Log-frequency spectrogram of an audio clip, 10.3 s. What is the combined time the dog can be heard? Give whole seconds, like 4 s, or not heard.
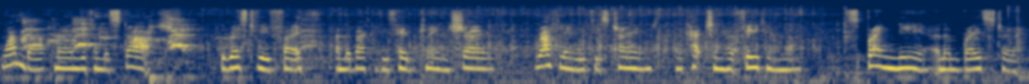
3 s.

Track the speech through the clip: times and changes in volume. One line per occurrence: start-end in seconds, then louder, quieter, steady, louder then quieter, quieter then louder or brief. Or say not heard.
0.0-10.2 steady.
